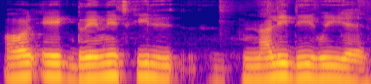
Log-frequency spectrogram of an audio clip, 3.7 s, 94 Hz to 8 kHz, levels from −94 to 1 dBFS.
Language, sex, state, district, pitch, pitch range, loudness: Hindi, male, Madhya Pradesh, Katni, 130 Hz, 125-140 Hz, -16 LUFS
